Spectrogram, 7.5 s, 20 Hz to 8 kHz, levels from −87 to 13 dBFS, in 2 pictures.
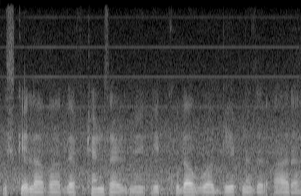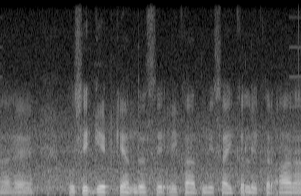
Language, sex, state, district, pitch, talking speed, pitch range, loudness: Hindi, male, Chandigarh, Chandigarh, 100 Hz, 200 wpm, 95-105 Hz, -18 LUFS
